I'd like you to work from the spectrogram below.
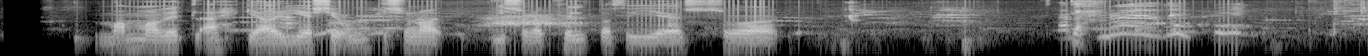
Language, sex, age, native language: Icelandic, male, 18-19, Icelandic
